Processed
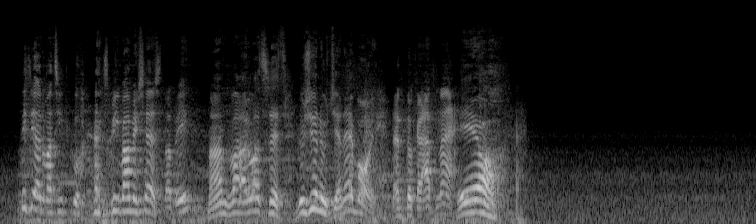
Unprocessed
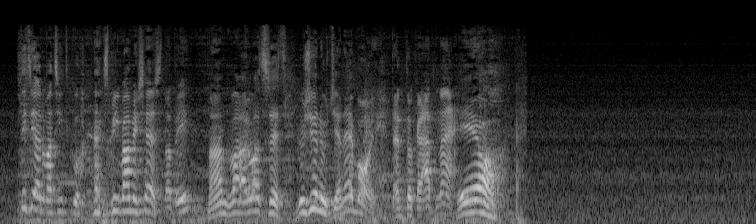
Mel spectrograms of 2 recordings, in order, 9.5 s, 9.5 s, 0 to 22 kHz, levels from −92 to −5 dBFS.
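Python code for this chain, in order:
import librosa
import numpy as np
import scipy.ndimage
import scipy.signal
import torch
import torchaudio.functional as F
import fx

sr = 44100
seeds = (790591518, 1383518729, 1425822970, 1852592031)

y = fx.high_shelf(x, sr, hz=2500.0, db=-8.5)
y = fx.env_lowpass(y, sr, base_hz=700.0, full_db=-29.0)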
